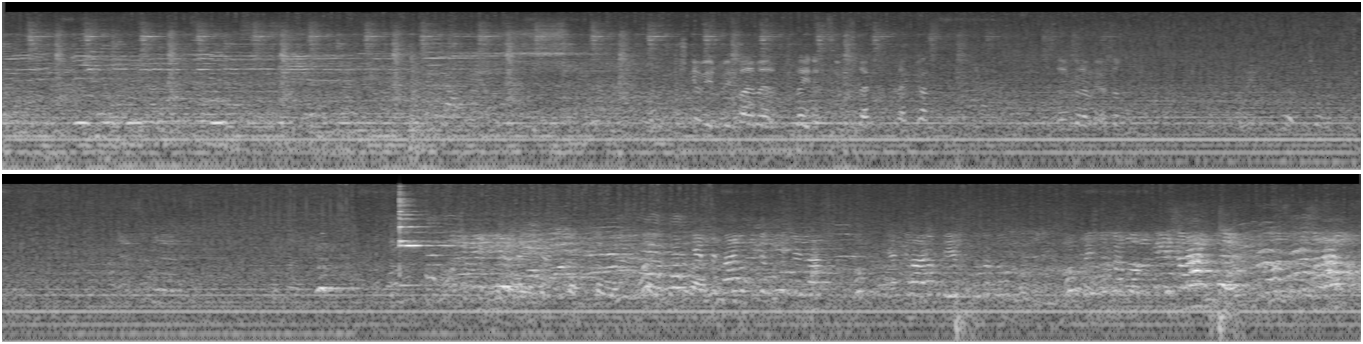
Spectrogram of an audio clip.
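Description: A steady low hum with faint background music; about two-thirds of the way in, a ring bell sounds once to start the kickboxing round, and voices of spectators shouting follow.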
